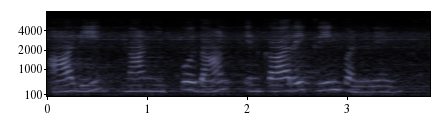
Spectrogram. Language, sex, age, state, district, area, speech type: Tamil, female, 18-30, Tamil Nadu, Mayiladuthurai, rural, read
